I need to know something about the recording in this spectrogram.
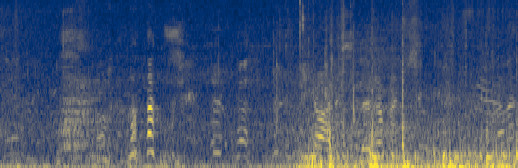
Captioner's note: giggles; beach goers talking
